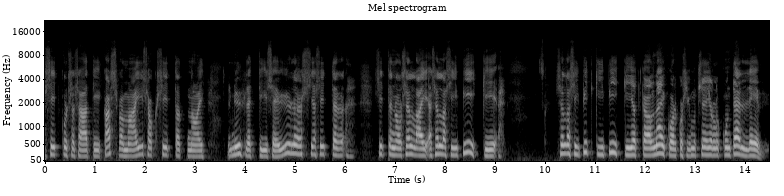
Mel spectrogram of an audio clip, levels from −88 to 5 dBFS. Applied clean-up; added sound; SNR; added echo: neural mask model DeepFilterNet 3.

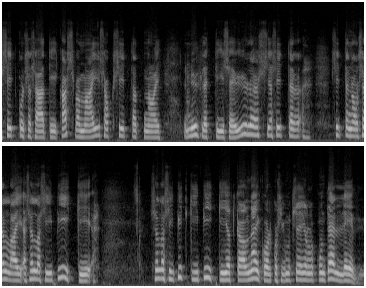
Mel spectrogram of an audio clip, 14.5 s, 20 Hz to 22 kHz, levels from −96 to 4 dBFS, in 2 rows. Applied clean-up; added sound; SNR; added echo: none; none; none; none.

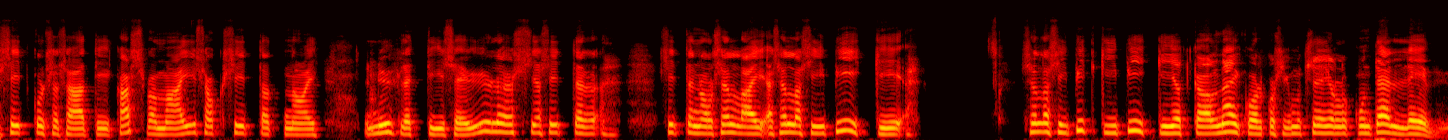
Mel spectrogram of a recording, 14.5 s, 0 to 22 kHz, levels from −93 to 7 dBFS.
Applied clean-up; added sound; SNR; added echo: neural mask model Resemble Enhance denoiser.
